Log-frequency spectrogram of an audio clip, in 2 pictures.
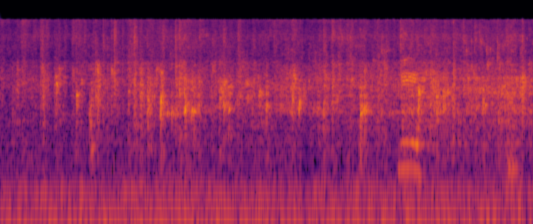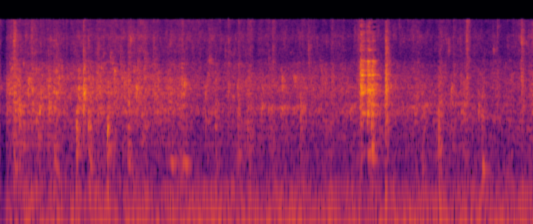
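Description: Whole bakoko fish frying in very hot cooking oil in a pan, a dense sizzle with many small crackling pops. A sharper, louder burst of crackle comes about thirteen seconds in.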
